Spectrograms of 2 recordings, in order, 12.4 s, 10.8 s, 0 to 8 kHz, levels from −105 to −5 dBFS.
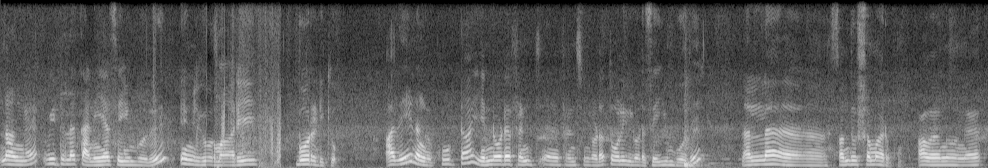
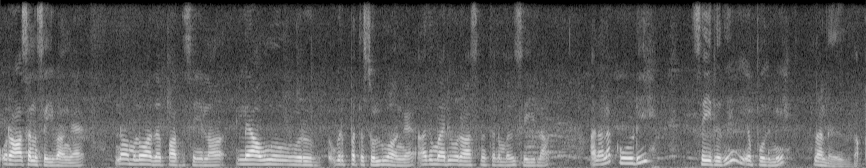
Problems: constant background noise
